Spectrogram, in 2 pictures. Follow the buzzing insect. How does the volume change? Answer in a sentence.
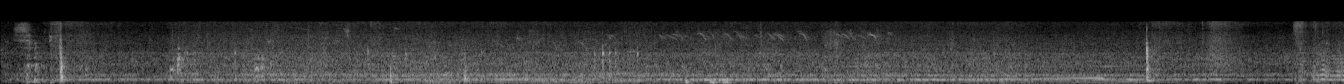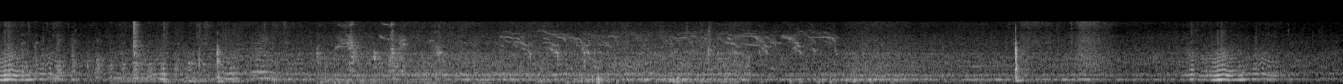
The loudness of the buzzing insect stays about the same.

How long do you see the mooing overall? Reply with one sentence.
The mooing can be heard for 2 seconds in total.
